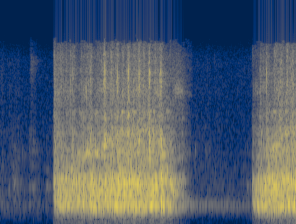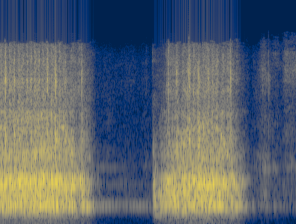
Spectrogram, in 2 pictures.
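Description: A sewing machine stitches the seams of a structured bodice's outer shell in fashion fabric, running in three steady bursts of about a second each, separated by short pauses, close and loud.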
